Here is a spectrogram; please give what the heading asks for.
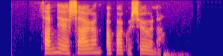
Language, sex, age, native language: Icelandic, female, 30-39, Icelandic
